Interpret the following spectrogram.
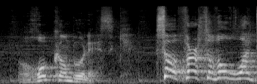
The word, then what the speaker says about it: rocambolesque: So the beginning is ro. How to pronounce that? Ro. Then camp. Well, camp is actually pretty easy. It's like camp, but without the English accent. So, camp. Beau is like Dave Bautista. And lesque. Just repeat.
